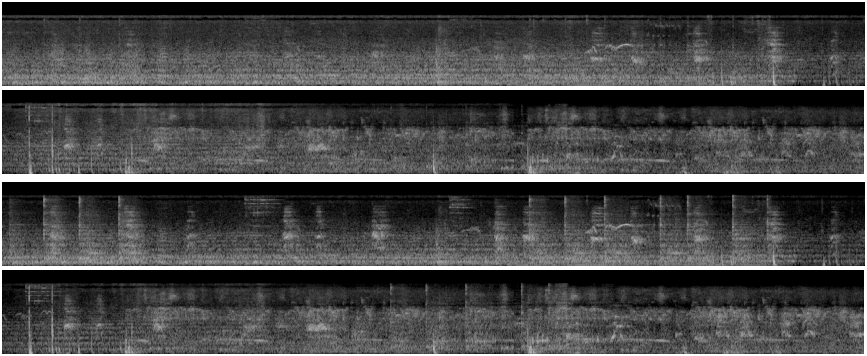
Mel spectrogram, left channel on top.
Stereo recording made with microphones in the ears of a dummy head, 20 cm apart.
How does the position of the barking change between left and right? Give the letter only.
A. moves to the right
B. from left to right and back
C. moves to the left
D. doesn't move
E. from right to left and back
E.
